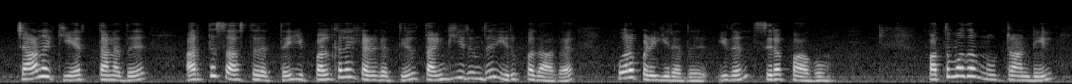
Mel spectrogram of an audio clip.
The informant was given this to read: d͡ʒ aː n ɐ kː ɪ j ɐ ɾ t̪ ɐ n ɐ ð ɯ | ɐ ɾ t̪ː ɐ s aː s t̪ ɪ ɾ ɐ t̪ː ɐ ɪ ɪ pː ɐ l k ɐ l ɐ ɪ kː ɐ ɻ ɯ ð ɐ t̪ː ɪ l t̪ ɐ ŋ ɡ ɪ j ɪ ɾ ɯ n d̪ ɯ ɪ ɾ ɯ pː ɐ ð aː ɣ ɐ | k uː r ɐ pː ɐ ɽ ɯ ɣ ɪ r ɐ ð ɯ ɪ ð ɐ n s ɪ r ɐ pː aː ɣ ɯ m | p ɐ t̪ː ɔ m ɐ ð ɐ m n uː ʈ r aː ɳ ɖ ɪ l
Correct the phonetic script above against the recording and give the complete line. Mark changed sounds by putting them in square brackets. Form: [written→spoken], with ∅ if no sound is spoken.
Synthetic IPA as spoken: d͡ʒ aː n ɐ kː ɪ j ɐ ɾ t̪ ɐ n ɐ ð ɯ | ɐ ɾ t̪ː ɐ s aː s t̪ ɪ ɾ ɐ t̪ː ɐ ɪ ɪ pː ɐ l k ɐ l ɐ ɪ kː ɐ ɻ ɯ [ð→ɣ] ɐ t̪ː ɪ l t̪ ɐ ŋ ɡ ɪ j ɪ ɾ ɯ n d̪ ɯ ɪ ɾ ɯ pː ɐ ð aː ɣ ɐ | k uː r ɐ pː ɐ ɽ ɯ ɣ ɪ r ɐ ð ɯ ɪ ð ɐ n s ɪ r ɐ pː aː ɣ ɯ m | p ɐ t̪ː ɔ m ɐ ð ɐ m n uː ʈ r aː ɳ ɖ ɪ l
